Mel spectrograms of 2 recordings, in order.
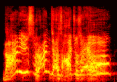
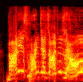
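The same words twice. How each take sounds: First: Very high, strained, slow croak; a wrecked voice after swallowing charcoal; ruined voice. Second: A wrecked voice after swallowing charcoal; ruined voice. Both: Shown as a demonstration. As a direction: sound like charcoal burned your throat. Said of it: "이런 목소리를 한다".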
